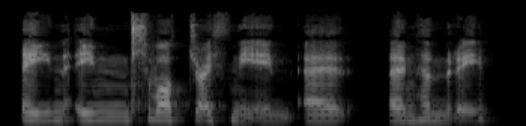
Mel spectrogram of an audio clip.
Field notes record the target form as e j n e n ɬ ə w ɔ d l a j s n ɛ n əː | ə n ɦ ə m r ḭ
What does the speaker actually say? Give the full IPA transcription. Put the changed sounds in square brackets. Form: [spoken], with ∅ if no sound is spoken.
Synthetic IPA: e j n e n ɬ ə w ɔ d [r] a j [θ] n [i] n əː | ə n ɦ ə m r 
